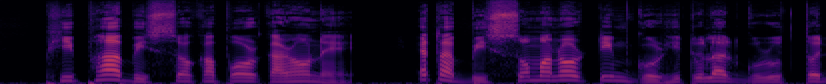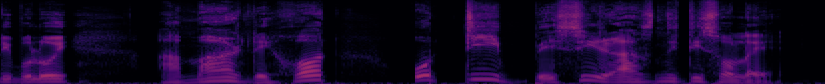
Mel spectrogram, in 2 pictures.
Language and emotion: Assamese, disgusted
